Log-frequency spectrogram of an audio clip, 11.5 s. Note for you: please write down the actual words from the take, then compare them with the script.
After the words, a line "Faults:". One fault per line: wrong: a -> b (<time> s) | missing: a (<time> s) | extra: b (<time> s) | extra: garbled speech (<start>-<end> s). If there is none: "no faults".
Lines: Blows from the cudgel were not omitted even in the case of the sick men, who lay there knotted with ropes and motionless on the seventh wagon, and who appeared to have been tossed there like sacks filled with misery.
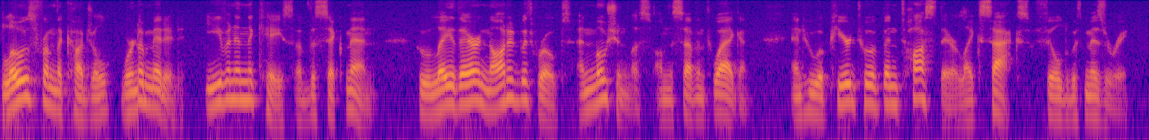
Blows from the cudgel were omitted even in the case of the sick men, who lay there knotted with ropes and motionless on the seventh wagon, and who appeared to have been tossed there like sacks filled with misery.
Faults:
missing: not (1.4 s)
